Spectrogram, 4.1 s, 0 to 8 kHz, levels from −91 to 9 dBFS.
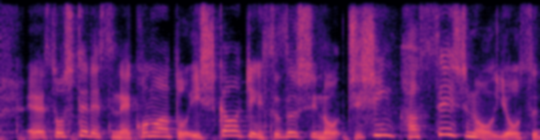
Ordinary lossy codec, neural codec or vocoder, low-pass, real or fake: none; codec, 16 kHz, 4 kbps, X-Codec, HuBERT features, trained on balanced general audio; none; fake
